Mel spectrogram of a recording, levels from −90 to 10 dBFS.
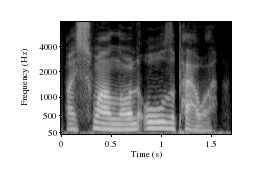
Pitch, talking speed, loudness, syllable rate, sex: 140 Hz, 210 wpm, -16 LUFS, 4.8 syllables/s, male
